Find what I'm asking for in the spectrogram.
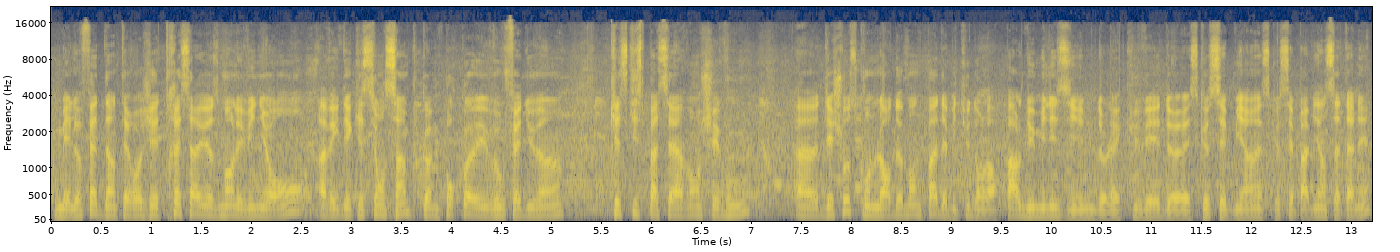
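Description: A man talks at a fairly quick pace, his medium pitch showing ordinary variation, with noticeable background noise. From northern Rhône valley, near Lyon, France. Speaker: wine author. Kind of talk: interview. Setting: studio.

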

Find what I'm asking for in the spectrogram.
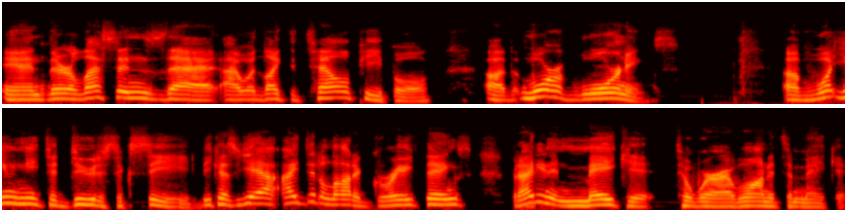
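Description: A man with a normal speaking voice talks at a moderate pace in a fairly high pitch with lively intonation. The sound is dry and close with no echo, against a quiet background. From US South, Georgia. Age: 40s. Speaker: ring announcer and voiceover artist. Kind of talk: casual chat.

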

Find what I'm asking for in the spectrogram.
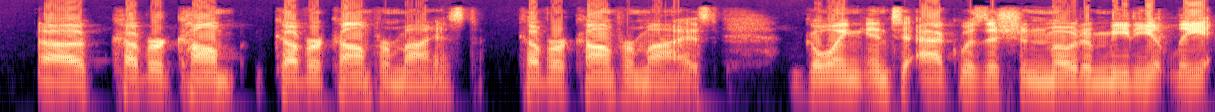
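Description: On a very clean recording with a silent background, a man puts on a robotic character voice at a medium pitch, speaking at a moderate pace with long, frequent pauses. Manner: flat, mechanical.

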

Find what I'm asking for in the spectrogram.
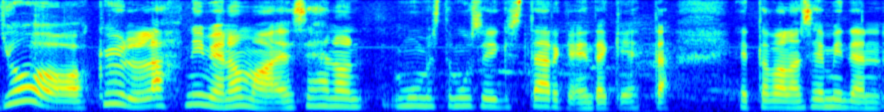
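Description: A woman races along at a very fast pace, her pitch varying in an ordinary way. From Finland. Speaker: singer. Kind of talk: interview. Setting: cafe in a library. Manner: halting.

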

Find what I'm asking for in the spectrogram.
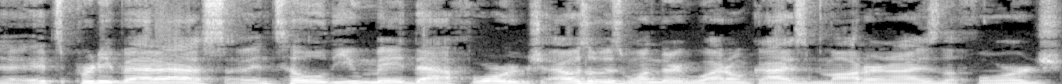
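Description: A man talks at a fairly quick pace with hardly any pauses, at a medium pitch with ordinary pitch variation, in a normal speaking voice. The recording is very clean, with a silent background. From New York. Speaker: podcast co-host, knife maker. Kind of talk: casual chat. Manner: fast, stumbling.

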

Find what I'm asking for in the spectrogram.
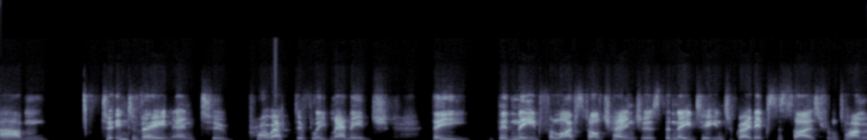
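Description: A woman with an unremarkable speaking voice talks at a medium pitch and a moderate pace, with ordinary pitch variation. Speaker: podcast co-host, physician. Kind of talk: interview conversation.

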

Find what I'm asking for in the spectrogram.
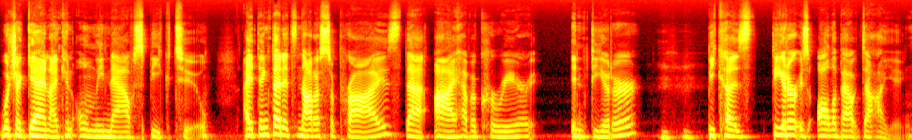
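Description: A woman's fairly low-pitched, bright, sharp voice in an American accent, at a moderate pace with fairly even intonation, on a very clean recording with a silent background. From Boston, Roslindale neighborhood. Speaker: theatre writer and director. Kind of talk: podcast interview.

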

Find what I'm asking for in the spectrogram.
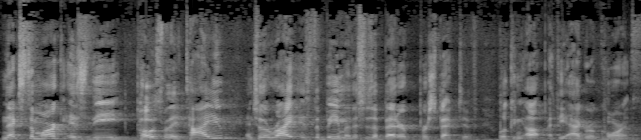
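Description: Over noticeable background noise, a man with a high pitch speaks in an animated tone with very wide pitch swings. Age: 20s. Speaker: pastor. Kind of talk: sermon. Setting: church.

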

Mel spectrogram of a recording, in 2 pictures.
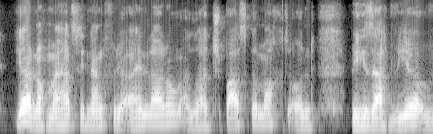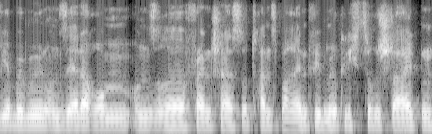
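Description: At a fairly quick pace, a man talks in a dark, mellow tone at a medium pitch with fairly even intonation. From Solingen, western Germany. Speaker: football club general manager and lawyer. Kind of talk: interview.

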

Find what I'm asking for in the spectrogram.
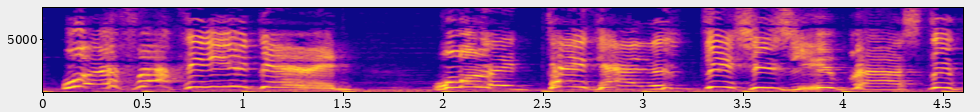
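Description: An extremely high-pitched, put-on character voice moves at a fairly slow pace. Clear music plays in the background. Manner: shouting, nagging.

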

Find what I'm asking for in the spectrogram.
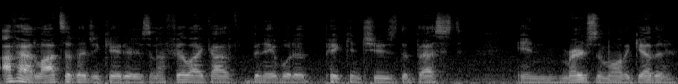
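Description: A man's very deep, low, somewhat breathy voice with an American accent, moderate pace and ordinary pitch variation. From US, Philadelphia. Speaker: high school history teacher. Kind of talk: casual interview. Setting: remote recording from home.

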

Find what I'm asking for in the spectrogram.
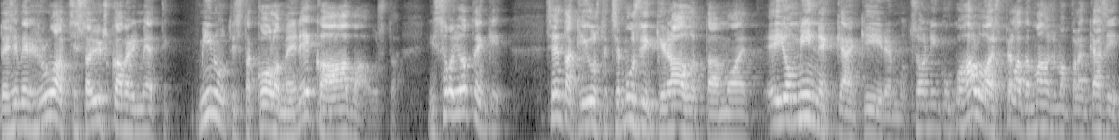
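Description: Loud and at a fairly quick pace, a man speaks with very wide pitch swings. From Helsinki, Finland. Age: 40s. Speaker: poker player and market trader. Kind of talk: interview.

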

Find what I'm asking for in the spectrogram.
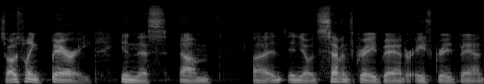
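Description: Speaking with an American accent, a man talks at a fairly quick pace in a fairly low pitch, a plain, everyday voice. The recording is very clean, with a silent background. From US Northeast, Rochester, New York. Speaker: jazz saxophonist and music educator. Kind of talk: casual interview conversation.

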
